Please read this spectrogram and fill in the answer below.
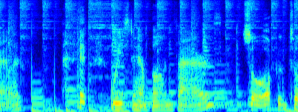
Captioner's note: chuckles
